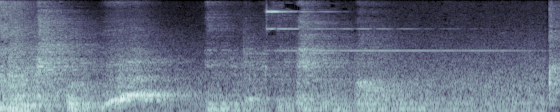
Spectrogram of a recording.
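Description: Beatboxing into a microphone: vocal kick-drum thumps and clicky percussive mouth sounds in a hall.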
